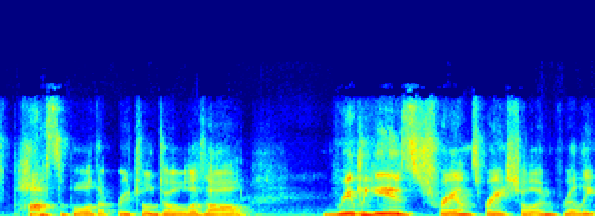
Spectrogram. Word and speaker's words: Dolezal: Dolezal, let me know if I pronounced it wrong. – Dolezal.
